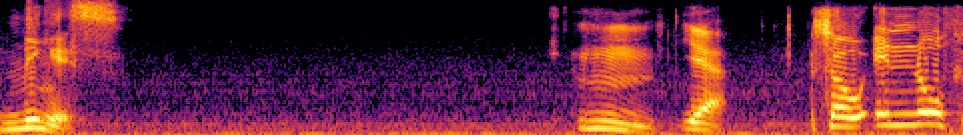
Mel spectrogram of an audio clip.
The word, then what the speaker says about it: Menzies: usage which is why they end up spelling menzies but pronouncing it mingus hmm yeah so in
